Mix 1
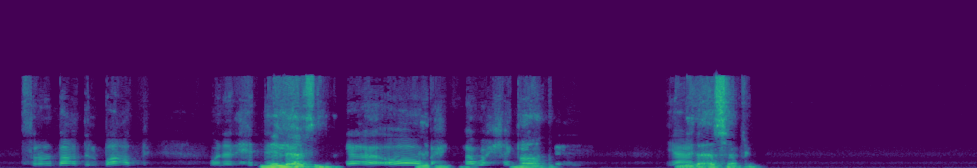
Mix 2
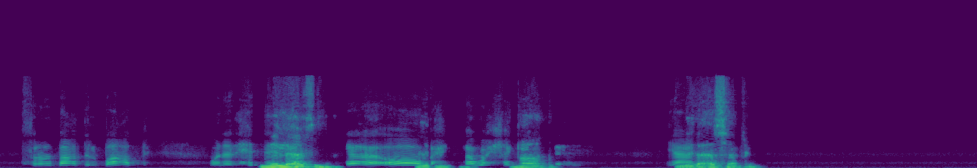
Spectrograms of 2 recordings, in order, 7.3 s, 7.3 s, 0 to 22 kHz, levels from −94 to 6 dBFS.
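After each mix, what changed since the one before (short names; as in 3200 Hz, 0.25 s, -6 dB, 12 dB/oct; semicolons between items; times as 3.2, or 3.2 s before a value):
master: add tape spacing loss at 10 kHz 20 dB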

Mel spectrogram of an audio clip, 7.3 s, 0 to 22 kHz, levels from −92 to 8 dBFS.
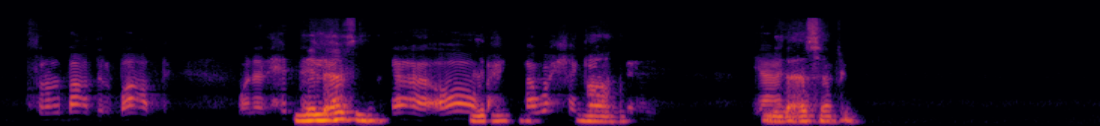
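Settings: second voice: add HPF 140 Hz 12 dB/oct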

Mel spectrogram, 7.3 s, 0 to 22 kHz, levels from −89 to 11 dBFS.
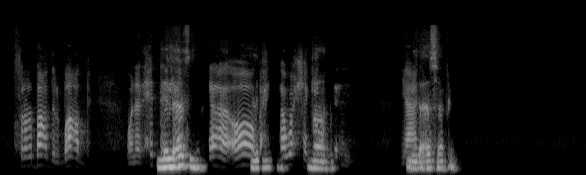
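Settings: first voice: remove fixed phaser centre 1100 Hz, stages 6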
